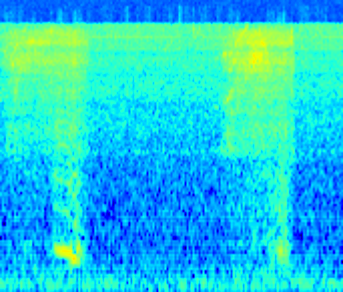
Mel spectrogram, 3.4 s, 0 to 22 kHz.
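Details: Sleeping Chihuahua-Dachshund mix puppy snoring softly: two breathy, hissing breaths about 1.7 seconds apart, the first with a short nasal rasp, in an otherwise quiet room.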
